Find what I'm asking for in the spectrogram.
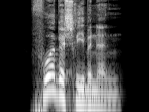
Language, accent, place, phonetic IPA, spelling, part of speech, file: German, Germany, Berlin, [ˈfoːɐ̯ɡəˌʃʁiːbənən], vorgeschriebenen, adjective, De-vorgeschriebenen.ogg
- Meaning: inflection of vorgeschrieben: 1. strong genitive masculine/neuter singular 2. weak/mixed genitive/dative all-gender singular 3. strong/weak/mixed accusative masculine singular 4. strong dative plural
